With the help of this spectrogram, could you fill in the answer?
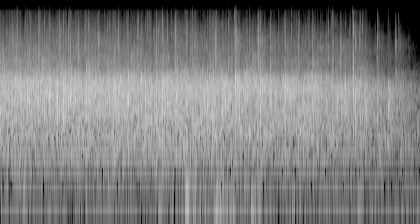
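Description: A crowd claps in a steady, dense round of applause that holds strong for several seconds, then gradually thins and fades out at the end.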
